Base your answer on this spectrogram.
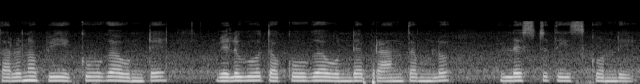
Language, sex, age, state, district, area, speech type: Telugu, female, 60+, Andhra Pradesh, Vizianagaram, rural, spontaneous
